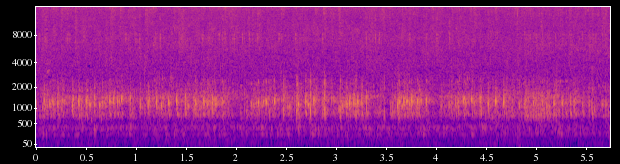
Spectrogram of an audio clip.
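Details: Forest green tree frogs gathered at a spawning site, many males around a big female holding eggs; short trains of rapid rattling clucks repeat roughly every second, with several callers overlapping.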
